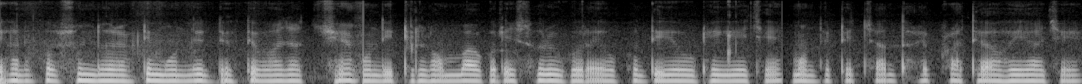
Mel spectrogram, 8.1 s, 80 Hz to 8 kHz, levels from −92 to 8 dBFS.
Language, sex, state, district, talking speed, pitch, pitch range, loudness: Bengali, female, West Bengal, Paschim Medinipur, 175 wpm, 160 Hz, 160-165 Hz, -18 LUFS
